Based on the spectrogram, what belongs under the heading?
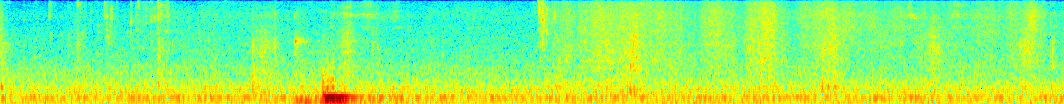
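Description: Crunchy chewing of a bitten-off mouthful of raw cucumber, close to the microphone, with one dull thump about a second and a half in. A steady low hum lies underneath.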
